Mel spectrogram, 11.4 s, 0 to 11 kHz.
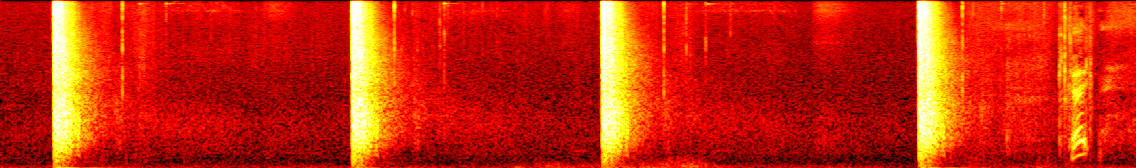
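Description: Four loud, sharp pistol shots from a Smith & Wesson M&P 2.0 Compact with a 3.6-inch barrel, fired at about 3 yards on a range, spaced a few seconds apart with short decays between.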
